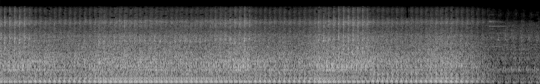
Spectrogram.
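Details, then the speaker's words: S-1100 16 HP single-cylinder diesel that was hard to rev, ran unevenly and sometimes stalled. After service it gives a steady, even, strong thump of about four beats a second, stable and powerful. Normal idle. "memasuki tahap pengujian dan suaranya sudah mulai stabil dan bertenaga."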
